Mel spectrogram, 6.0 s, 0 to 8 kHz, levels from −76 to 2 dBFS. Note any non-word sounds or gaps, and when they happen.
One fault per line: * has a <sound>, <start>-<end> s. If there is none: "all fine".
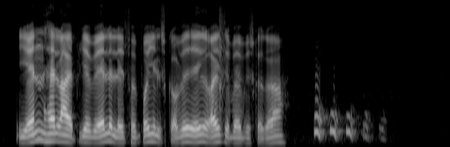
* has a laugh, 4.2-5.2 s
